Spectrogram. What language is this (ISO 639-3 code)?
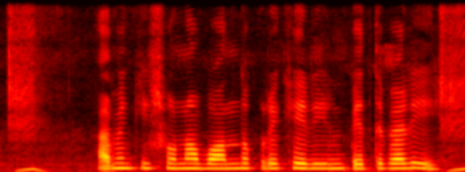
ben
